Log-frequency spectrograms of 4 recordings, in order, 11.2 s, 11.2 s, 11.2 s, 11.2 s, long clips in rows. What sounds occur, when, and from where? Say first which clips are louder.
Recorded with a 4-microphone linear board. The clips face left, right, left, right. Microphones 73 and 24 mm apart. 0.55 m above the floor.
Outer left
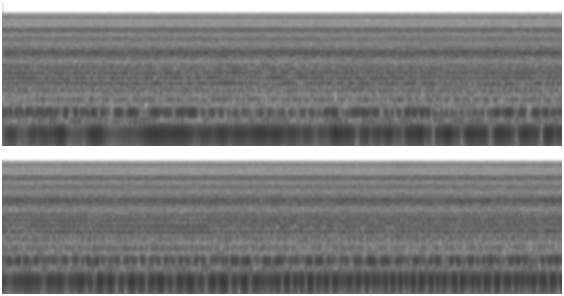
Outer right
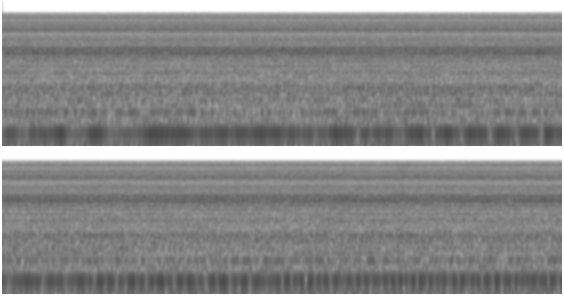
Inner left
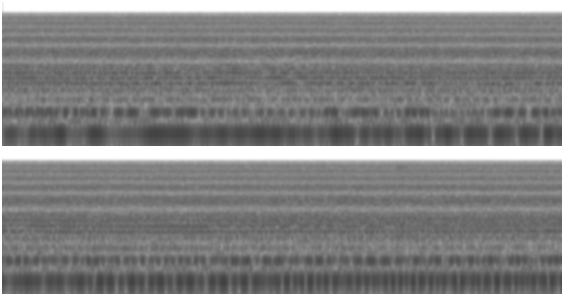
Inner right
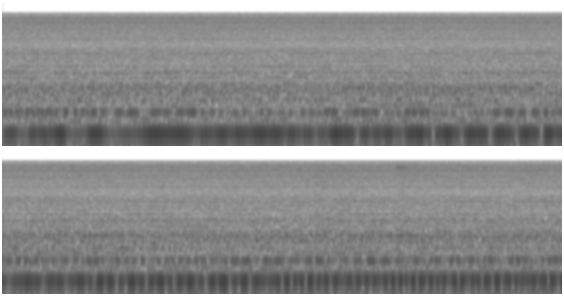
0.0 s a drone: outer left 6 dB, inner left 6 dB; 50° left (ahead or behind)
